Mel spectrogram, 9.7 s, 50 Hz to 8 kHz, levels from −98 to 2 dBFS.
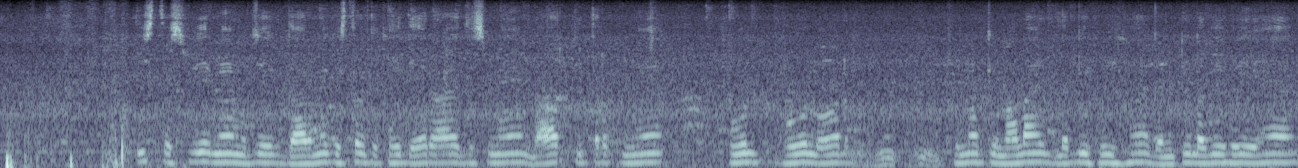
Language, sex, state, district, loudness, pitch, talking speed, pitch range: Hindi, male, Rajasthan, Bikaner, -25 LUFS, 150 Hz, 180 wpm, 140-155 Hz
